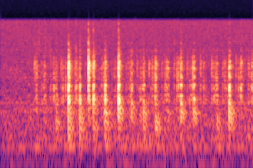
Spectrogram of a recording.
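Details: Squirrel on a windowsill gnawing at an office building in the afternoon: rapid, irregular dry scraping crunches, roughly two or three per second, with sharper louder bites mixed in over a quiet indoor background.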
